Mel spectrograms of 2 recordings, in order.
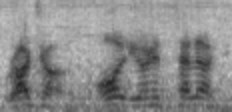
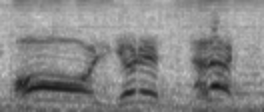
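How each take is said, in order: First: Said in the usual way. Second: All units alert repeated higher and louder, slowed; urgent call. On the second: Acted. Commander alerting troops, louder repeat. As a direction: push all units alert harder the second time.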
